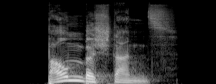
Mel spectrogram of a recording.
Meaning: genitive of Baumbestand
- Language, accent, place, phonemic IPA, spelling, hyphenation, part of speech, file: German, Germany, Berlin, /ˈbaʊ̯mbəˌʃtands/, Baumbestands, Baum‧be‧stands, noun, De-Baumbestands.ogg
